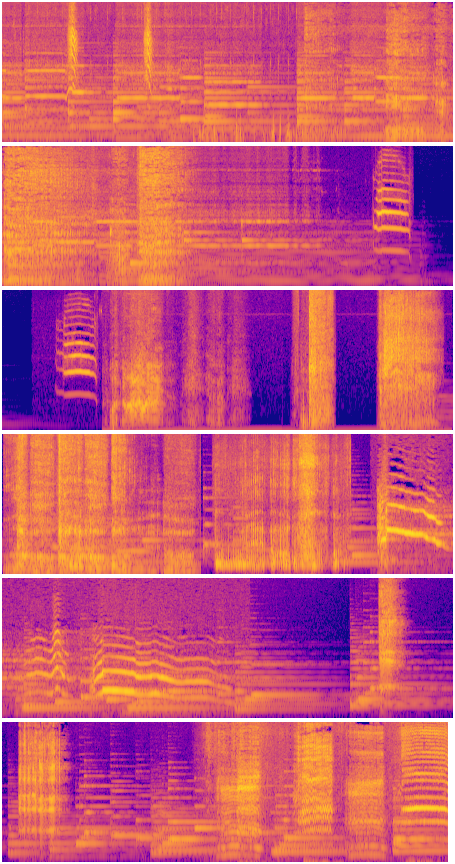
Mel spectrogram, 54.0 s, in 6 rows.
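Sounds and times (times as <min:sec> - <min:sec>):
background music: 0:00.0 - 0:17.6, 0:25.9 - 0:54.0
wolf howling: 0:01.1 - 0:01.7, 0:02.6 - 0:03.4, 0:34.6 - 0:40.7
tiger roaring: 0:07.6 - 0:12.9, 0:20.1 - 0:23.0, 0:25.6 - 0:34.1.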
